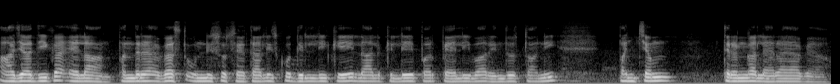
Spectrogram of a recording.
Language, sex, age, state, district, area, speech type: Urdu, male, 60+, Delhi, South Delhi, urban, spontaneous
